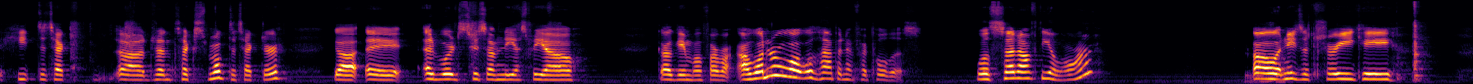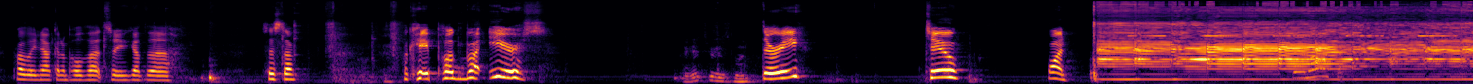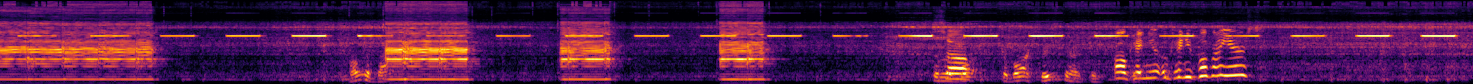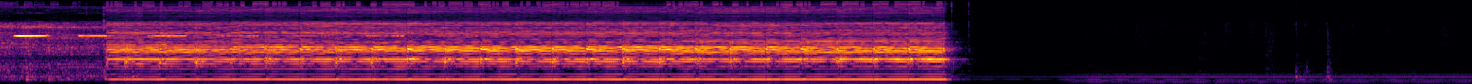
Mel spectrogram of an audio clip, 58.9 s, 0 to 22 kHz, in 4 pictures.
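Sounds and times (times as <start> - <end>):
fire alarm horn buzzing: 25.2 - 54.1
high electronic beep: 27.7 - 47.2.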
